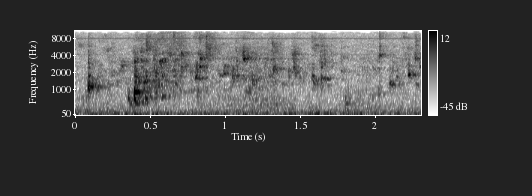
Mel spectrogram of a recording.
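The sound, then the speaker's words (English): Running water splashes and gurgles as hands are washed with soap, an irregular, uneven wet patter with no talk. “Well, your hands should be beautiful and clean after using all that soap, shouldn't they?”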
